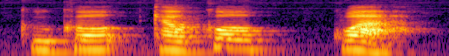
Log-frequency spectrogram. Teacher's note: we have secondary stress on this qua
